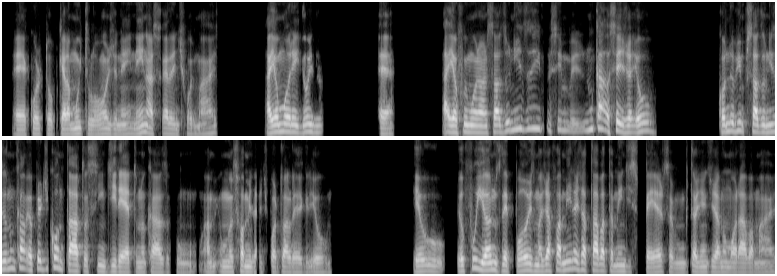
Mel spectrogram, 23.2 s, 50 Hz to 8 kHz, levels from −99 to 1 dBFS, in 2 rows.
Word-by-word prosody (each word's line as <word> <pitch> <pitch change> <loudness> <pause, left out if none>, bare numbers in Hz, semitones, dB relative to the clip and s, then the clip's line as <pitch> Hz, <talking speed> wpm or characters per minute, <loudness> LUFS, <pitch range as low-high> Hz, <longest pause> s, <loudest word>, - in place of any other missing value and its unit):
eh, 105 -1 +2
cortou, 115 -2 -4
porque - - -4
era 110 - +6
muito 120 +1 -3
longe, 110 +1 -3
né, 105 +1 -3
e - - -10
nem 120 +5 -2
nas - - 0
férias 120 -2 -1
a - - -3
gente 105 - -11
foi - - -9
mais. - - -8 0.7
Aí - - +7
eu 160 - +7
morei 160 -2 +4
2 160 +2 0
an 145 0 -7 0.9
é. 115 0 +2 0.7
Aí - - +4
eu 150 - +7
fui 160 - -1
morar 145 -1 +4
nos 140 - -3
Estados 155 +2 +3
Unidos 205 +3 -3
e, 230 -1 -3
assim, 170 - -11
mei 90 -3 -9
nunca, 220 - 0
ou - - +1
seja 150 -6 +3
eu, 170 +3 -1 0.9
quando 160 +3 +1
eu - - +1
vim 185 +2 -2
para - - -14
os - - -8
Estados 155 -2 +5
Unidos 155 +2 0
eu - - +1
nunca 190 +2 0
eu 155 -6 +1
perdi 185 0 -1
contato, 140 -10 +4
assim, 125 0 -6
direto, 110 -3 +2
no 105 -1 -5
caso, 100 -2 -1
com 100 0 -11
a - - -5
os - - -7
meus 115 -1 -4
familiares 115 -3 -1
de - - -21
Porto - - -2
Alegre, 105 0 -4
eu 105 0 -6 1.3
eu 125 +1 -2 0.2
eu 130 - +1
fui 170 +4 +2
anos 155 0 +6
depois, 140 +2 +2
mas 125 -1 -1
a 145 - +5
família 165 +4 +1
já 165 -1 +3
estava 145 -1 +4
também 130 -2 -4
dispersa, 115 -1 -3
muita 100 +1 -3
gente 115 0 -6
já 110 -2 0
não 110 +1 -6
morava 105 -1 -1
mais. - - -10
130 Hz, 200 wpm, -22 LUFS, 110-155 Hz, 1.3 s, Aí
